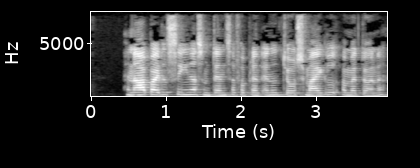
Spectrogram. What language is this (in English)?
Danish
